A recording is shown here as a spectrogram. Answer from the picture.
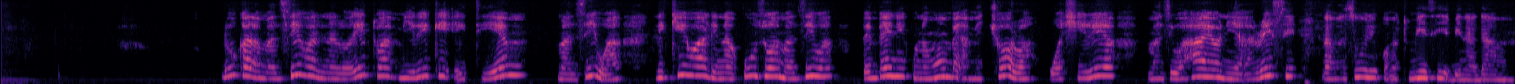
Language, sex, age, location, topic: Swahili, female, 36-49, Dar es Salaam, finance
